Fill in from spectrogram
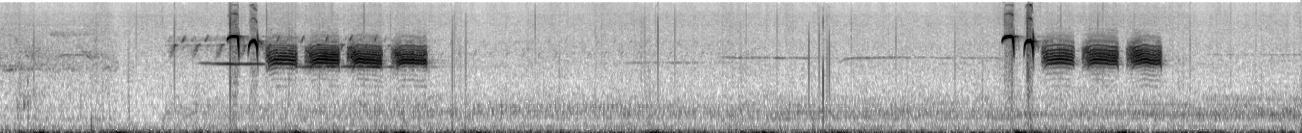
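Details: Black-capped Chickadee calling chickadee-dee-dee, pronouncing its name: a couple of high, thin opening notes followed by a run of buzzy, rasping dee notes, the whole call given twice about four seconds apart against soft outdoor noise.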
